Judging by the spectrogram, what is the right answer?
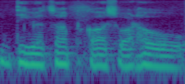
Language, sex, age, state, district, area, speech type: Marathi, male, 45-60, Maharashtra, Akola, urban, read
